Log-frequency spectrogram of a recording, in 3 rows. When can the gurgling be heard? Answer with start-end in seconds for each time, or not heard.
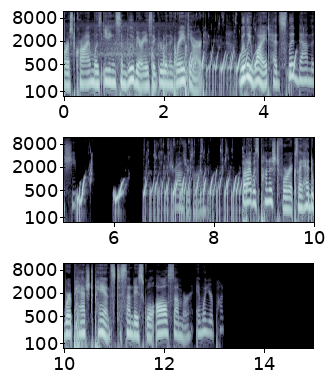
2.1-8.9.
